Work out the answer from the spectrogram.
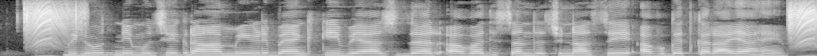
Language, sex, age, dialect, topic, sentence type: Hindi, female, 18-24, Awadhi Bundeli, banking, statement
